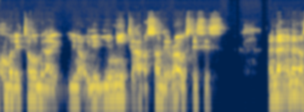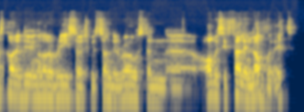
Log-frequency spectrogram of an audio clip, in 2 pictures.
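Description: Here a man speaks in a Norwegian accent at a very fast pace. His pitch is medium and his intonation monotone and flat. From rural Norway. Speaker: pub owner. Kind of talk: casual interview. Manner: halting, frequent repetitions.

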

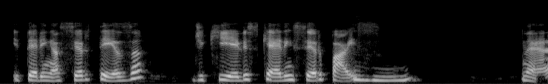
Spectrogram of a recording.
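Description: The sound is close and dry, without any echo. It is a woman who speaks. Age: 30s. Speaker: entrepreneur and adoptive mother. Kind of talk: casual interview.

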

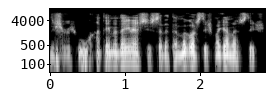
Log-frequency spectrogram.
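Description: With lively intonation, a man speaks in a normal speaking voice at a fairly low pitch. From Hungary, Dunaújváros. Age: 50s. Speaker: author. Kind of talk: interview.

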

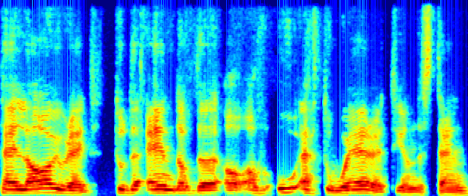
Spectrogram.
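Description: Speaking with an Italian accent, a man uses a fairly high pitch, fairly even intonation and a fairly slow pace. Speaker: boxing glove maker. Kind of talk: interview. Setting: video call. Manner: halting.

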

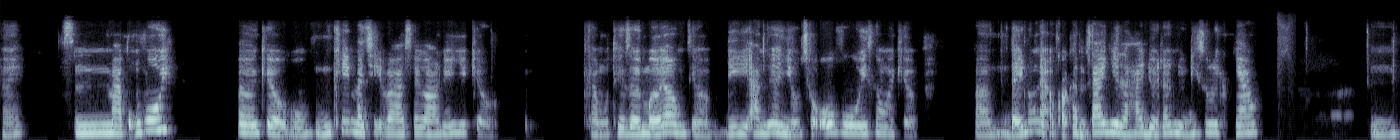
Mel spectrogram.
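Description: A woman with a fairly high pitch and ordinary pitch variation sounds somewhat breathy. She talks at a fairly quick pace but leaves long, frequent pauses. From Hanoi, northern Vietnam. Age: 20s. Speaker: export company employee. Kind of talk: casual chat.

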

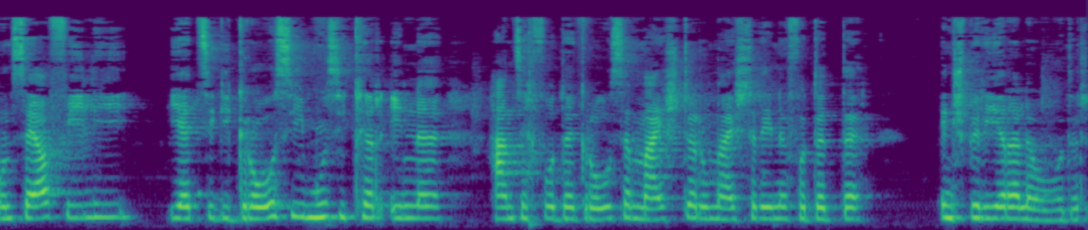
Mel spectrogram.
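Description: A woman's medium-pitched delivery stays monotone and flat while moving at a moderate pace. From Switzerland, Basel region. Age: 30s. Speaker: rapper. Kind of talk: casual interview. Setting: video call from Colombia.

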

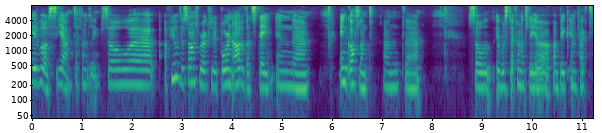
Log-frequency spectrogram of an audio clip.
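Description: Speaking in an Icelandic accent, a woman at a medium pitch keeps a fairly slow pace and fairly even intonation. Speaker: jazz pianist and singer-songwriter. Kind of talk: interview. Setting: hotel room.

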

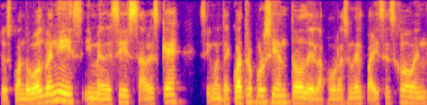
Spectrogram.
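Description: Fairly slow speech from a man with a medium pitch, a dark, mellow tone and fairly even intonation. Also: quiet background. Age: 30s. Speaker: podcast host, teacher by profession. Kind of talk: casual conversation.

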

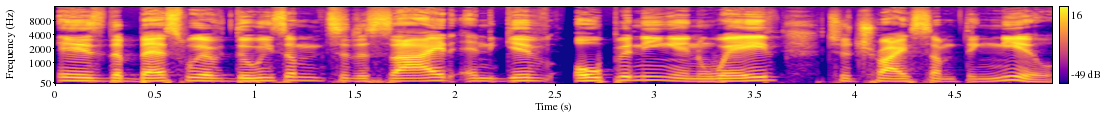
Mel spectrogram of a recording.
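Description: With a normal speaking voice, a man talks at a moderate pace using ordinary pitch variation. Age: 30s. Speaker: podcast co-host. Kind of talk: casual chat.

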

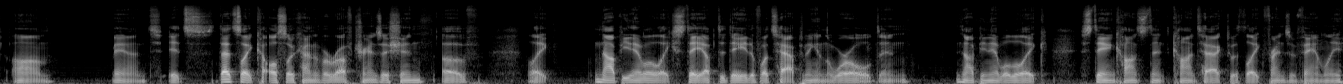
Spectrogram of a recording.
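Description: At a moderate pace, a man talks in a very deep, low voice with vocal fry and ordinary pitch variation, on a very clean recording with a silent background. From North Dakota, US. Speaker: seminarian. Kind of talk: interview. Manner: hesitant, many fillers.

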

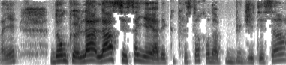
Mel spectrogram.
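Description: Medium in pitch with ordinary pitch variation, a woman talks at a moderate pace. The sound is dry and close with no echo, over a quiet background. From France. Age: 50s. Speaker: lawyer and trainer. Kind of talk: interview testimony. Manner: halting.

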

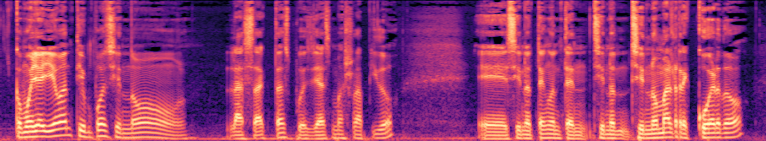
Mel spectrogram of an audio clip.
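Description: A man with a Mexican accent talks at a fairly slow pace and a fairly low pitch, with lively intonation. The recording is very clean, with a silent background. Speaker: podcaster. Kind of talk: casual monologue. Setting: in a parked car.

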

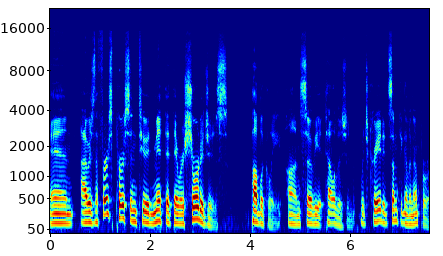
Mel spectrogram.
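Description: An unremarkable speaking voice from a man, with a medium pitch, ordinary pitch variation, a moderate pace, and a very clean recording with a silent background. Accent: American. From New York State, US. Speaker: language expert. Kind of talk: interview.

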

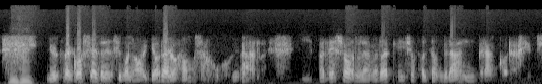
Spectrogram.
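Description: Using very wide pitch swings and big swings in loudness, a man with a medium pitch speaks at a moderate pace. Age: 70s. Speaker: lawyer and author. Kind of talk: interview.

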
